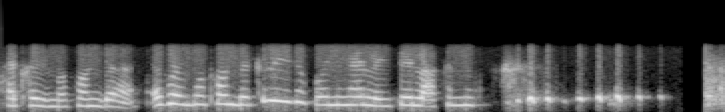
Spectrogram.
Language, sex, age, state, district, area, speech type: Manipuri, female, 18-30, Manipur, Kangpokpi, urban, conversation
